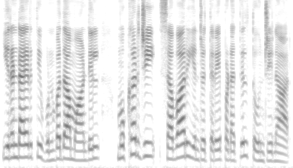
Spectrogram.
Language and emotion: Tamil, neutral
